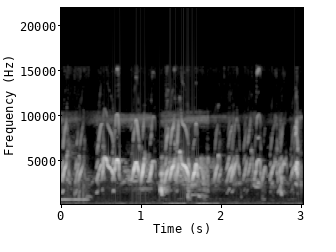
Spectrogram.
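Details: White-breasted waterhen chicks calling: a dense stream of thin, high, rapid cheeping notes, overlapping peeps from several young birds with brief gaps, plus faint low rumbling underneath.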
